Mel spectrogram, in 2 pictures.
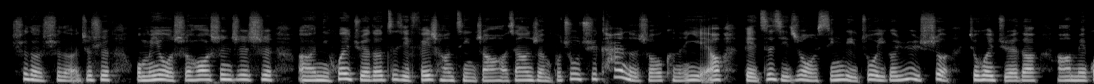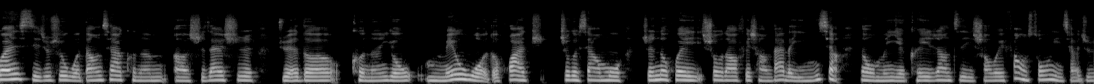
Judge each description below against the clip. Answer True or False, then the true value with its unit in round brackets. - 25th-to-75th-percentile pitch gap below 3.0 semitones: True (2.6 semitones)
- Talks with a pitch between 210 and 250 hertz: False (190 Hz)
